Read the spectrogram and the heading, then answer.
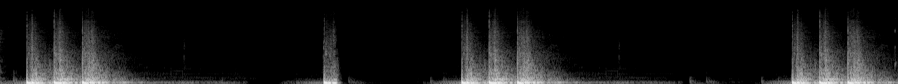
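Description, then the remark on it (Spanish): Heavy knocking on a wooden door in three loud bursts of rapid blows, separated by pauses, with a single isolated thump in between, booming, no voices. Three slaves knock on the door of Calpurnia's house on the north side of the Palatine Hill in Rome. “Del lado norte del monte Palatino, tres esclavos golpeaban la puerta de la casa donde Calpurnia esperaba un milagro.”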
